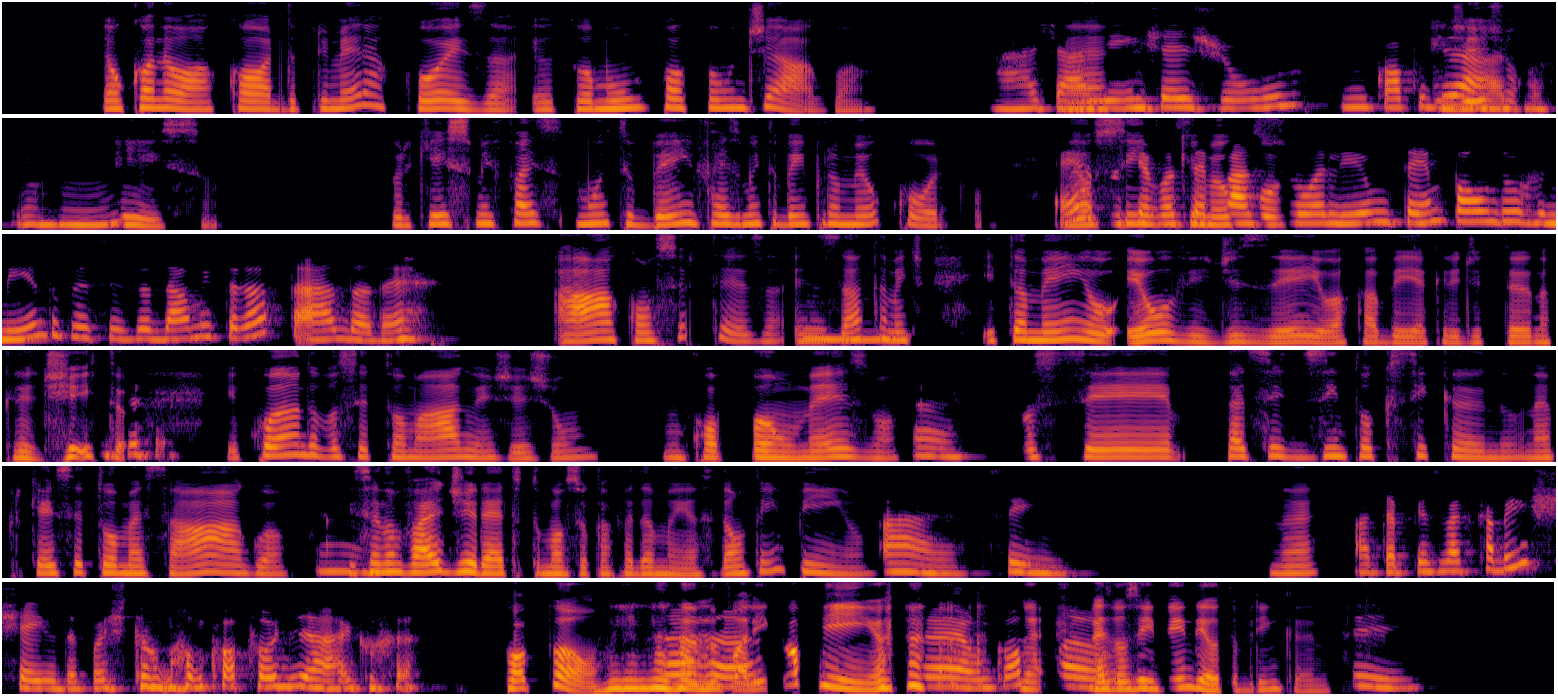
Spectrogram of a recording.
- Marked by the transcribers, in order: other background noise; laughing while speaking: "né"; laughing while speaking: "acredito"; chuckle; laughing while speaking: "não falei copinho"; laughing while speaking: "um copão de água"; laugh
- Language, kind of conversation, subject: Portuguese, podcast, Como você mantém equilíbrio entre aprender e descansar?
